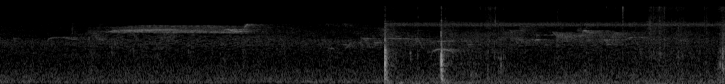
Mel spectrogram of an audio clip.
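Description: Outdoor ambience with birds calling and a brief high buzzing from about one to two and a half seconds in. A little past halfway there are two sharp clicks about half a second apart.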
